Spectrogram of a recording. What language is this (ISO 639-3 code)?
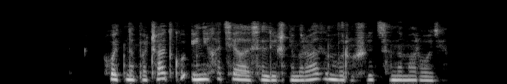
bel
